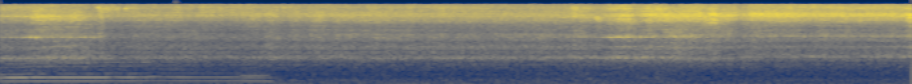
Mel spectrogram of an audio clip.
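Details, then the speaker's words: Dental sealant demonstration on a simulated patient with set teeth: brief hum, then continuous hissing spray of an air-water syringe held over the tooth, with high volume evacuator suction, rinsing off phosphoric acid etchant. "I get my high volume evacuator and I get my air water syringe. I'm gonna put it right over the tooth first."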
